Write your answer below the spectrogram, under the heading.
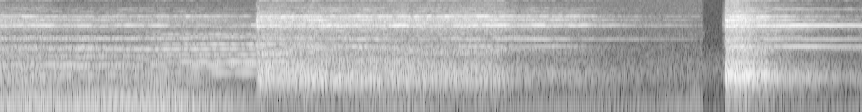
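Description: A telephone in an office rings with a bright, steady metallic tone, cutting off abruptly for a moment before resuming loudly. No voices are heard.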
